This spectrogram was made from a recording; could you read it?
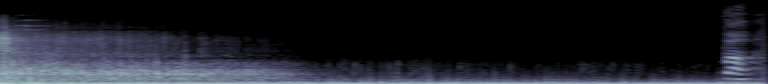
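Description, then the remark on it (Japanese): A loud explosion bursts out at once, its bright crack dying away within a couple of seconds into a long, deep, steady rumble, with a brief higher tone cutting in at the very end. “爆発音です。”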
